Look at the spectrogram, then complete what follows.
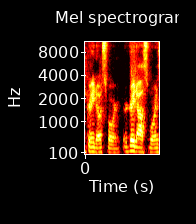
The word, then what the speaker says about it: Great Osobor: And obviously, the one correlation that you have with both those schools and now Washington is Great Osobor is the correct pronunciation on that.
